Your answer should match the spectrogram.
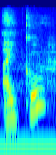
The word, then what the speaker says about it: Ico: Ça rappelle Shadow of the Colossus, Ico, puisque évidemment ils étaient deux dans Ico, ou Aiko, prononcez comme vous voulez.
